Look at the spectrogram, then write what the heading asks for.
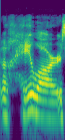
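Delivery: mock grudging, clearly displeased, reluctant, unhappy tone. Discussing a cartoon pilot, acting out a character's mock-unhappy greeting. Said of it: "Steven was not all that happy to talk to him".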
